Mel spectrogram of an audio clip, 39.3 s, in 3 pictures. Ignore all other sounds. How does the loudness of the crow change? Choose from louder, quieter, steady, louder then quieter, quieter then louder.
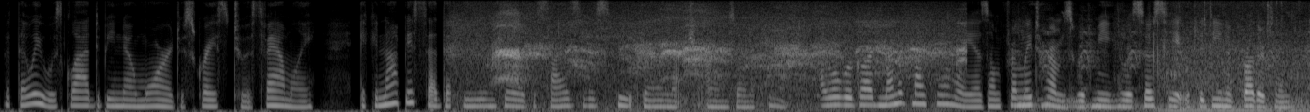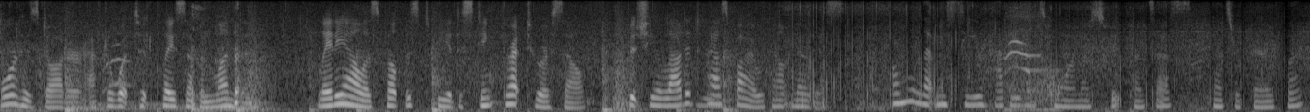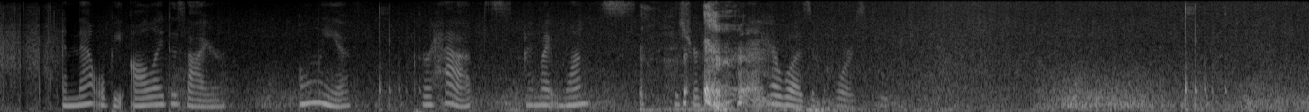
quieter.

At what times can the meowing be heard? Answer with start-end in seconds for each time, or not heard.
13.8-15.2, 23.1-23.8.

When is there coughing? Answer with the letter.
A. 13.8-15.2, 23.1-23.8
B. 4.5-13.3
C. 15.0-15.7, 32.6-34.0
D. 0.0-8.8
C.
